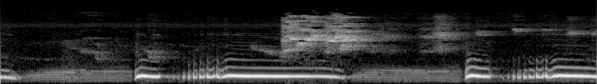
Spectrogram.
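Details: Booming low coos of a local collared dove kept for luring other birds to sing; rolling stutter then a long even note, twice, with a short rustling noise and faint high chirps in the background.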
